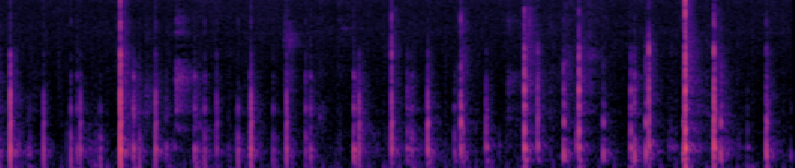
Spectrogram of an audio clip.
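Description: Long fingernails tap and scratch the side of a medium, hollow corrugated cardboard box in a fast, uneven run. Short, dry, hollow knocks with a low-mid body alternate with brief scratchy rasps, each dying away almost instantly.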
